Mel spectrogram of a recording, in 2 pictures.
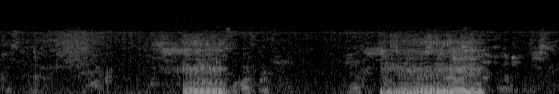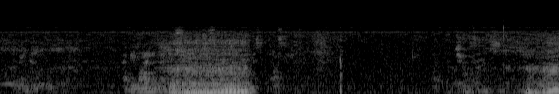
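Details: Sleeping, tired Saint Bernard: deep, rumbling snores on each breath in, about every three seconds, over quiet room noise.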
